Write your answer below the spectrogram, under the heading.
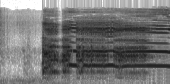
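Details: Rooster crowing inside a friend's chicken coop, recorded on a GoPro: a sudden loud crow that starts rough and stuttered, then settles into a long, steady, ringing note lasting past the end.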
